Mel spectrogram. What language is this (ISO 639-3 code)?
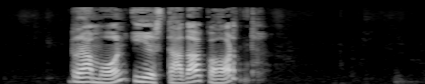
cat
